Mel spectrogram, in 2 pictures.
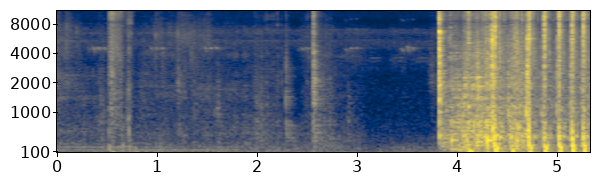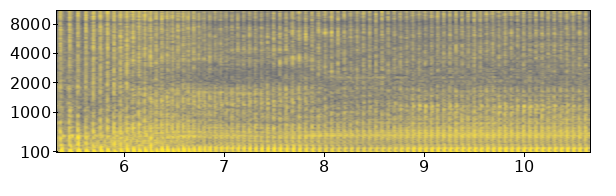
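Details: Bush Hog HD12 tractor single-cylinder revived after freeing stuck-open exhaust valve with Kroil, carb varnish cleaned, new fuel filter and battery, choke disconnected, throttle cable freed: starter catches, brief stumble, then steady even run.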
